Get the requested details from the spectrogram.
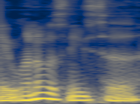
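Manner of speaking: usual speaking voice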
